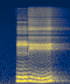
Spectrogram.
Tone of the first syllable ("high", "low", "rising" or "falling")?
low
